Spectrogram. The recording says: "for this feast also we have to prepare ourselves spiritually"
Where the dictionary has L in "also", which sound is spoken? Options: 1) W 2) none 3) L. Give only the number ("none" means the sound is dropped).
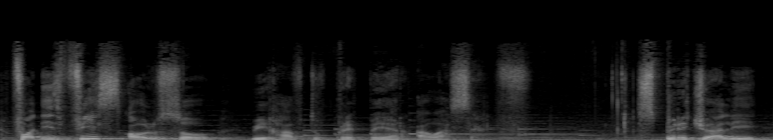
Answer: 3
